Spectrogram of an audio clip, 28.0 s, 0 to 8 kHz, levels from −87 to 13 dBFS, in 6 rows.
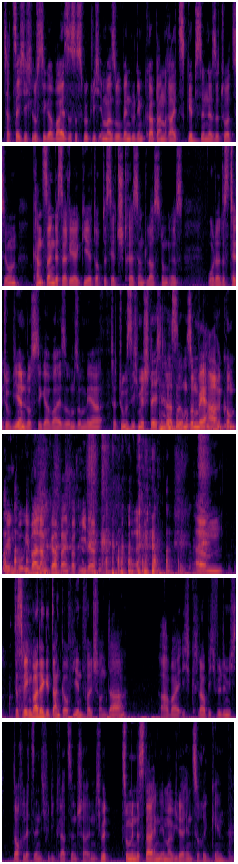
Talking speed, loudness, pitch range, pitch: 170 wpm, -36 LUFS, 95-120 Hz, 105 Hz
